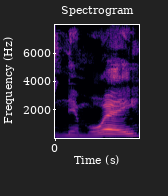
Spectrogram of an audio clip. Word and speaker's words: Nimue: in the film yeah they do pronounce her as NIM way which you don't fine fine to be fair I'll give them that that is a better pronunciation of the name the amount of gore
